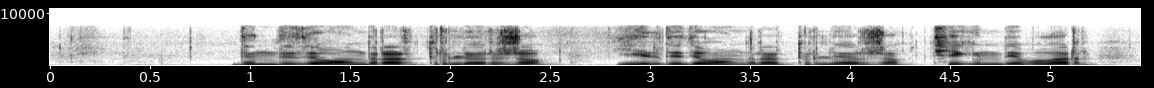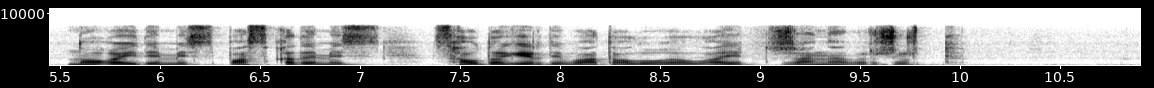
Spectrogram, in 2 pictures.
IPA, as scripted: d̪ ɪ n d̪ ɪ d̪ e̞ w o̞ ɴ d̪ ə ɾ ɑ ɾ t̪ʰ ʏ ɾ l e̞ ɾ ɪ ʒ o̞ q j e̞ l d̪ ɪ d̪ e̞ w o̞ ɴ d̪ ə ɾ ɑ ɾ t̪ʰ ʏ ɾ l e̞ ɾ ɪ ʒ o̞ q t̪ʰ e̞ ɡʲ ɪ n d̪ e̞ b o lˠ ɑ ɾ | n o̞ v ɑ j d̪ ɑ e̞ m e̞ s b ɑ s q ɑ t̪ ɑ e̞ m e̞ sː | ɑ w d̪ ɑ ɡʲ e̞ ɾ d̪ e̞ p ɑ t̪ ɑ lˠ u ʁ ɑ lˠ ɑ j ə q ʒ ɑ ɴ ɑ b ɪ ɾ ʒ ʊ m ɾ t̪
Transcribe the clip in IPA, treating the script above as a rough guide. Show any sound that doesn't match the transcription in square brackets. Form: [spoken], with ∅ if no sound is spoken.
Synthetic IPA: d̪ ɪ n d̪ ɪ d̪ e̞ w o̞ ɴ d̪ ə ɾ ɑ ɾ t̪ʰ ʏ ɾ l e̞ ɾ ɪ ʒ o̞ q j e̞ l d̪ ɪ d̪ e̞ w o̞ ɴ d̪ ə ɾ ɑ ɾ t̪ʰ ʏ ɾ l e̞ ɾ ɪ ʒ o̞ q t̪ʰ e̞ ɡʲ ɪ n d̪ e̞ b o lˠ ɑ ɾ | n o̞ [ʁ] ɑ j d̪ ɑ e̞ m e̞ s b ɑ s q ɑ [d̪] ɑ e̞ m e̞ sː | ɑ w d̪ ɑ ɡʲ e̞ ɾ d̪ e̞ p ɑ t̪ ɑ lˠ u ʁ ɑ lˠ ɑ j ə q ʒ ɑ ɴ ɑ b ɪ ɾ ʒ ʊ [∅] ɾ t̪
